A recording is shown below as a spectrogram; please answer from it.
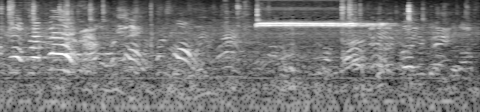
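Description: Voices shouting and cheering at a football game. About three seconds in, a referee's whistle blows one steady blast of nearly two seconds, blown to end the play after the tackle.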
